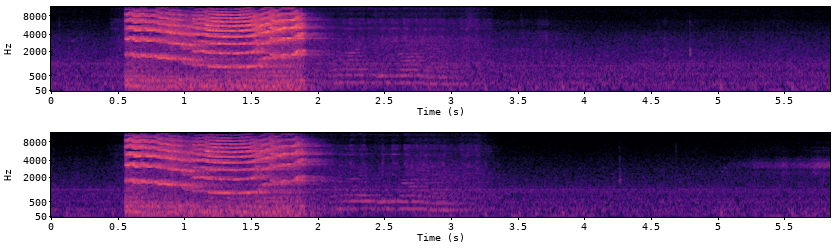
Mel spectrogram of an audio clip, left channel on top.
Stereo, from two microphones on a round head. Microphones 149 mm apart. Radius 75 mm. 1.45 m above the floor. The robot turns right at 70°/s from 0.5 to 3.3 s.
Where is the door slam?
10° right, 0.5 m; by 1.9 s 85° left, 0.5 m.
